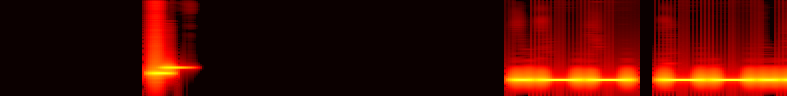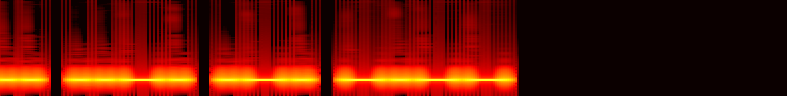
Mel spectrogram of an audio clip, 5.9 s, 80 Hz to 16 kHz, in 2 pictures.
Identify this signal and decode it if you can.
Morse code, heard as a keyed tone, about 26 wpm, 700 Hz. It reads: W7FRY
